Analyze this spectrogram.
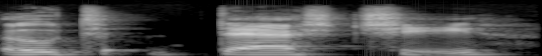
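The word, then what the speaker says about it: Oatchi: too uh Ochi and it pronounced oat Dash Chi uh resident good boy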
